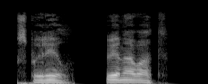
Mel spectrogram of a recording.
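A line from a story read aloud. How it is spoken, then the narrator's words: Forced out reluctantly. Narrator (Russian): я выдавил из себя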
